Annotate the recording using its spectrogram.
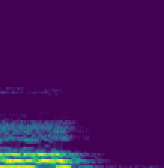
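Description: A man chanting Arabic in a melodic recitation style, the opening formula of a Friday sermon, holding a long note that fades out a little over a second in, followed by near silence.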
